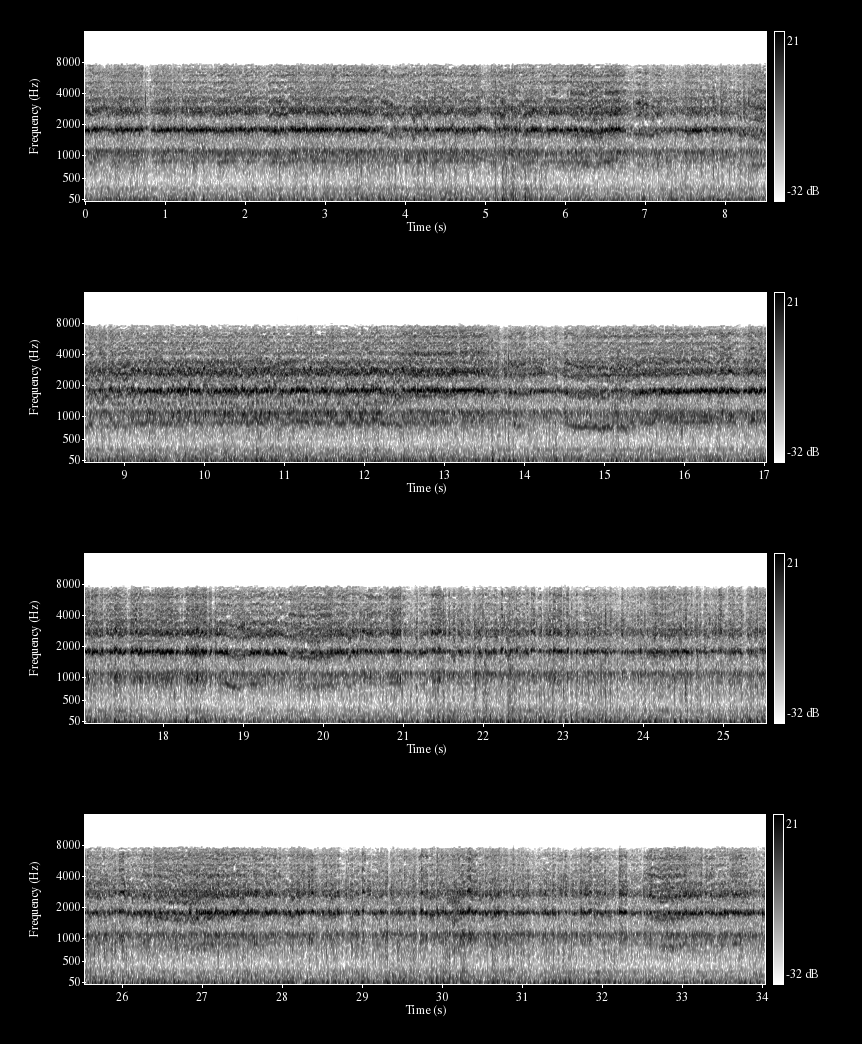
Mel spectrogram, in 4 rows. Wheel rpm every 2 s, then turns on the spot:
230, 230, 230, 220, 220, 200, 210, 220, 230, 230, 230, 230, 230, 220, 230, 230, 230.
none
